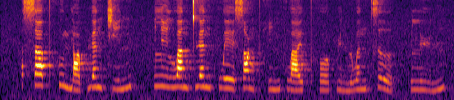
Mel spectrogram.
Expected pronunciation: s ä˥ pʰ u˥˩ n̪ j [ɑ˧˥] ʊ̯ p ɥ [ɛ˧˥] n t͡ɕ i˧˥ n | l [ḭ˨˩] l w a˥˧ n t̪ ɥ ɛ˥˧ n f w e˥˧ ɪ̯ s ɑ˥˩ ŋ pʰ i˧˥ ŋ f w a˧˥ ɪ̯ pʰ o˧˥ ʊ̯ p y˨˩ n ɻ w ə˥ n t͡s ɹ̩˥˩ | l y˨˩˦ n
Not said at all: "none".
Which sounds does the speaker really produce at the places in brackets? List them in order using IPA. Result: ɑ˩, ɛ˥˩, i˥˧

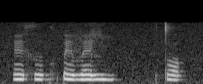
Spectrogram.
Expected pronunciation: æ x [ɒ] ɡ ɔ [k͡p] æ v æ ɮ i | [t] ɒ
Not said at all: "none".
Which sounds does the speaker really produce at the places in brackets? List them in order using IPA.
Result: ʌ, k͡p, t

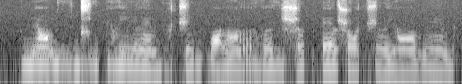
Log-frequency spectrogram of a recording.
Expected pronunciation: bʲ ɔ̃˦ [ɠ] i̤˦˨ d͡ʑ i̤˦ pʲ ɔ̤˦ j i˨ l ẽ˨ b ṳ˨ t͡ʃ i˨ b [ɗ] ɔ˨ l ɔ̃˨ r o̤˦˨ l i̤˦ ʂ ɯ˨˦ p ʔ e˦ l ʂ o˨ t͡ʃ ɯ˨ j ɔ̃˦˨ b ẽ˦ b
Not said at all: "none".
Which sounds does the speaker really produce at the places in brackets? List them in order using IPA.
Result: ɠ, ɓ

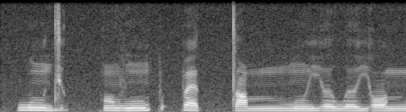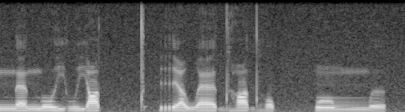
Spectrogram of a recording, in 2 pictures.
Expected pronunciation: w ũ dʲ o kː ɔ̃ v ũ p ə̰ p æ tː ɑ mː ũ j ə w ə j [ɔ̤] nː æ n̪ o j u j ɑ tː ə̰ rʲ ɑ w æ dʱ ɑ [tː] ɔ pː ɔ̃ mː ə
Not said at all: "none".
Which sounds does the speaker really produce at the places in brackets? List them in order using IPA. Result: ɔ, dʱ

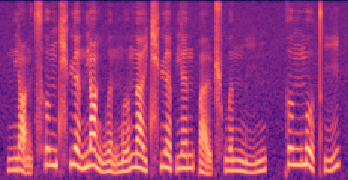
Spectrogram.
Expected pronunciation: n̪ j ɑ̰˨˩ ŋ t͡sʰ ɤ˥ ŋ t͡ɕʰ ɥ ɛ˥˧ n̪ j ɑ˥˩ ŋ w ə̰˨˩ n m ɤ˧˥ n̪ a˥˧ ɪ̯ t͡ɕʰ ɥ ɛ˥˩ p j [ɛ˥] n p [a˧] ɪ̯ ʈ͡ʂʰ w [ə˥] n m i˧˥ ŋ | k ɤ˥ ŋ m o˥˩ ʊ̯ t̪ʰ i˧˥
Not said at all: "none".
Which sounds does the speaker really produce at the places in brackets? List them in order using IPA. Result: ɛ˥, a̰˨˩, ə˥

